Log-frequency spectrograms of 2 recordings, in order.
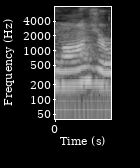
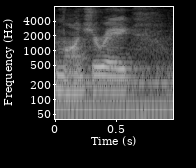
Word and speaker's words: lingerie: Like, they probably had to be like, honey, that's not how you say it. – It, like, lingerie. – Lingerie.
